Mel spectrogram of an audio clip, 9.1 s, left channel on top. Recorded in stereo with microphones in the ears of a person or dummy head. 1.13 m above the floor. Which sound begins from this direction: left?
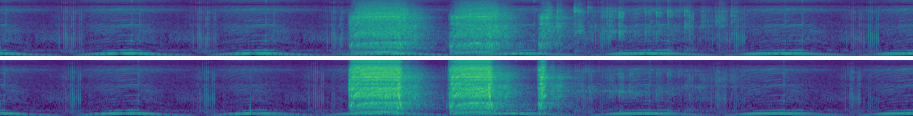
A crack, at 5.6 s.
